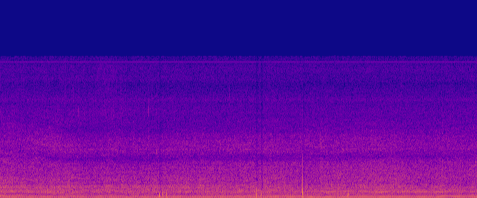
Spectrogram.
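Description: A motorboat engine drones steadily far below.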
